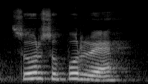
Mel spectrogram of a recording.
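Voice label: "nearby", Santali, female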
